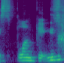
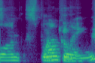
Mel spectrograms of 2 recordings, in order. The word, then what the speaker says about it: spelunking: And then they started talking about, was supposed to be spelunking. – I was going to say, whatever they were saying was mispronounced, yes. – Spelunkling.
